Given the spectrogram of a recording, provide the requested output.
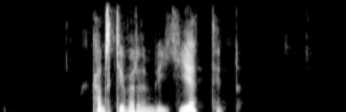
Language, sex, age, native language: Icelandic, female, 30-39, Icelandic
